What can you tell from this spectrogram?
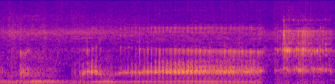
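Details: Yellow female Labrador Retriever licking peanut butter from a jar, growling when a man gets too close: a low, continuous rumbling growl of about three and a half seconds, fading before a brief soft rustle.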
